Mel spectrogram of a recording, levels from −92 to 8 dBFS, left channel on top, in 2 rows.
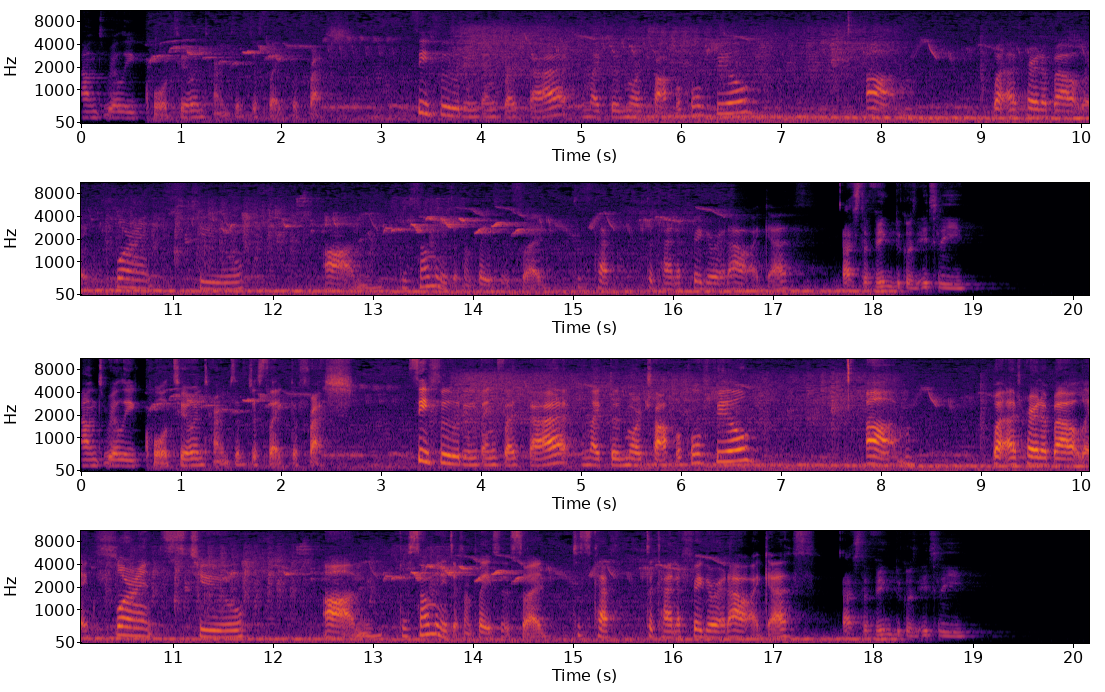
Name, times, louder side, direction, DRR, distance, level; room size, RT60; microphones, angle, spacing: voice 1, 0.0-2.7 3.4-6.8 7.8-8.4 9.1-10.8 11.2-11.8 12.5-14.7 15.0-15.4 15.7-17.2, right 8 dB, 80° right, 0.3 m, -31 dB
sound 1, 0.6-16.6, right 1 dB, ahead, 0.9 m, -44 dB
sound 2, 2.3-13.8, right 3 dB, 20° right, 1.3 m, -49 dB
sound 3, 5.4-18.2, left 1 dB, 85° left, 0.8 m, -41 dB
voice 2, 17.7-18.9, left 3 dB, 25° left, 0.4 m, -40 dB
23.0 x 7.9 x 3.9 m
head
